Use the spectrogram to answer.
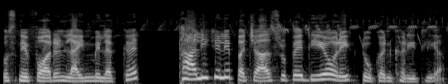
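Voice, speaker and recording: A woman's voice: lowish voice, sing-song, normal speed. A woman narrator delivering a scripted moral story as storytelling narration.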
